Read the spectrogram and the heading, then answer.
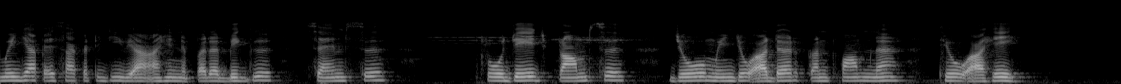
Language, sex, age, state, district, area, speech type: Sindhi, female, 60+, Gujarat, Kutch, rural, read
